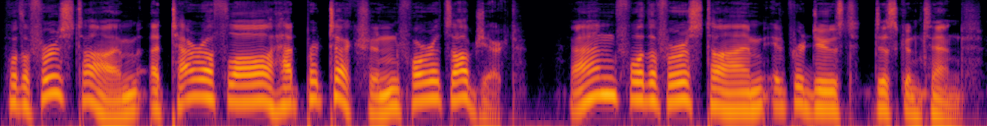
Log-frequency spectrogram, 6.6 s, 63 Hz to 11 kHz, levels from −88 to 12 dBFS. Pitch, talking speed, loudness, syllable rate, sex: 150 Hz, 180 wpm, -15 LUFS, 4.6 syllables/s, male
